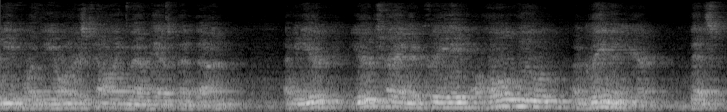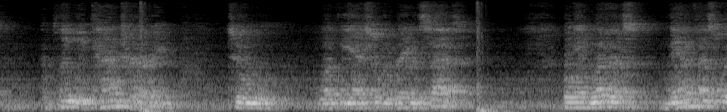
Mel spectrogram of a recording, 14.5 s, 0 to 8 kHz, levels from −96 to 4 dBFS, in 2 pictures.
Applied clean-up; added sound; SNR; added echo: none; Slam / Car; 14 dB; reverberation time 0.9 s.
